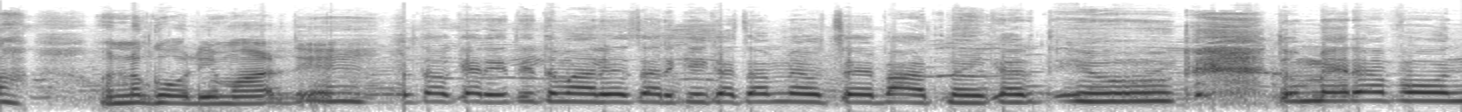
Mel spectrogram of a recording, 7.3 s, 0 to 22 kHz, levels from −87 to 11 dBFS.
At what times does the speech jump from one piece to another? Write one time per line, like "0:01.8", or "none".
0:02.1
